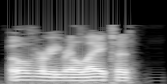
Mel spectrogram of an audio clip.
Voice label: "ovary-related", English; adjectives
